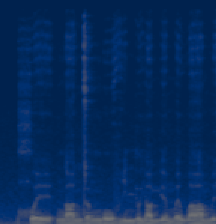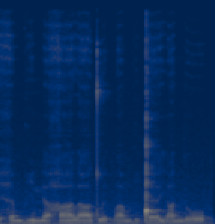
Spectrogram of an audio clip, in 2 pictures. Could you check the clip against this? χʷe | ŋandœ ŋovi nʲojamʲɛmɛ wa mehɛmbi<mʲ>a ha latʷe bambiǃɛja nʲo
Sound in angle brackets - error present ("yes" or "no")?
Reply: no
